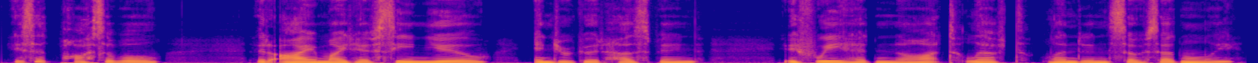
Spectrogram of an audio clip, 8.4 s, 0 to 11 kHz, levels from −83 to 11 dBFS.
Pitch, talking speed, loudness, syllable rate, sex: 205 Hz, 150 wpm, -17 LUFS, 4.1 syllables/s, female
